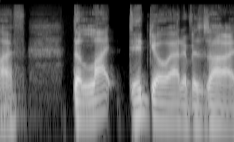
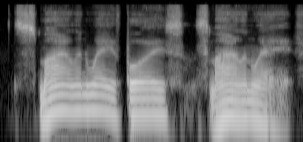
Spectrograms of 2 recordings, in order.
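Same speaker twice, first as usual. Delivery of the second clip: put-on small, tiny voice of a little boy; 3 semitones higher than usual. Retelling a four-year-old boy calling down from the roof, little voice. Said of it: "this little voice said".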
